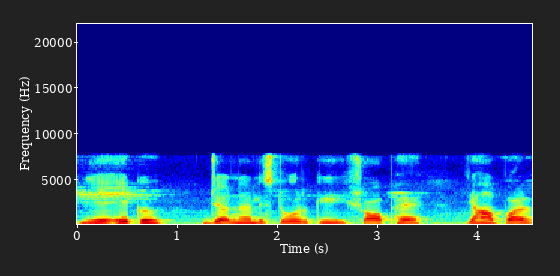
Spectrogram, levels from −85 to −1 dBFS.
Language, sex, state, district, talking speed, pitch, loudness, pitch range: Hindi, female, Himachal Pradesh, Shimla, 120 wpm, 215 Hz, -14 LUFS, 205-225 Hz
